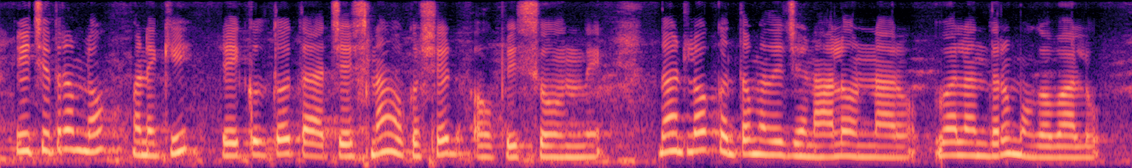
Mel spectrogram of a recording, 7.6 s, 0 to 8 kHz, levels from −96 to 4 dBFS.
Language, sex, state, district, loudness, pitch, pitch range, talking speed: Telugu, female, Telangana, Mahabubabad, -12 LUFS, 230 Hz, 205-265 Hz, 110 wpm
